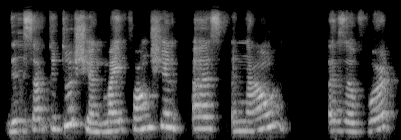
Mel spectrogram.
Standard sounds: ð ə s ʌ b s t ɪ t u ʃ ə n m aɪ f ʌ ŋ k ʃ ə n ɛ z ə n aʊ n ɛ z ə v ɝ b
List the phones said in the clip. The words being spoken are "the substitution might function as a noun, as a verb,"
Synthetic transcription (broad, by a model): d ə s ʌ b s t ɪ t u ʃ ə n m aɪ f ʌ ŋ k ʃ ə n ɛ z ə n aʊ n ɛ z ə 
